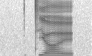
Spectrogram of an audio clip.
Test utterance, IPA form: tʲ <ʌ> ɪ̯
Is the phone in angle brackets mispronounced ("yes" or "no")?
no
